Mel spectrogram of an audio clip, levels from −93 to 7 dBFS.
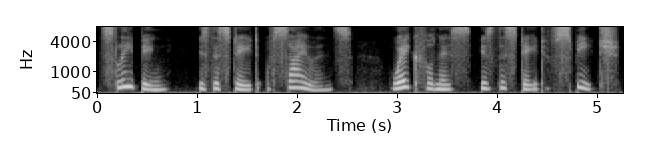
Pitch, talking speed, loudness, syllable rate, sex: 230 Hz, 135 wpm, -20 LUFS, 4.5 syllables/s, female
